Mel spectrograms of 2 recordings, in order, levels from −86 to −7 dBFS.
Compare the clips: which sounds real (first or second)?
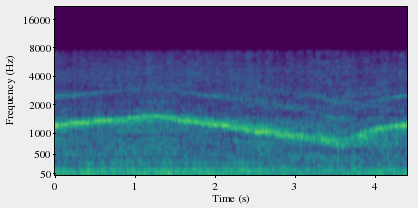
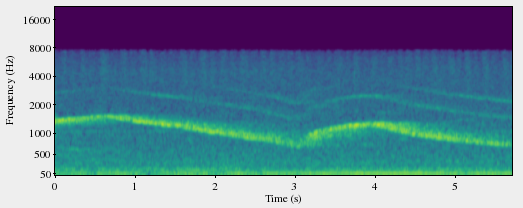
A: second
